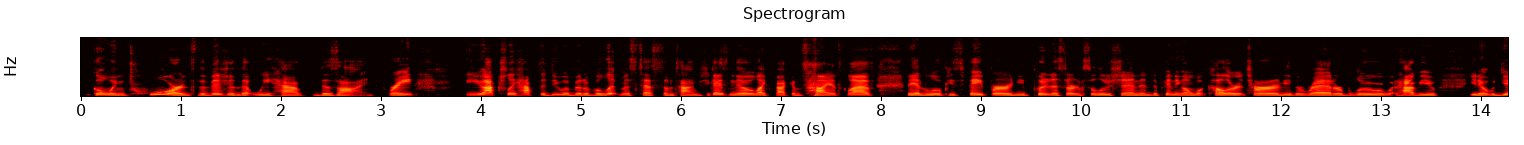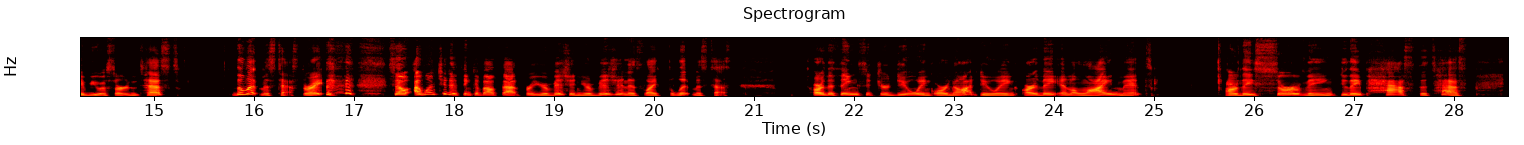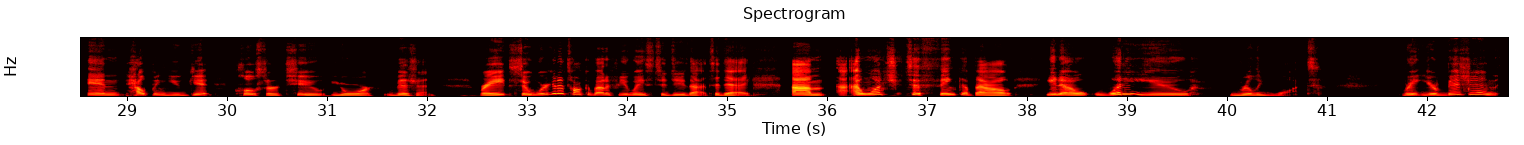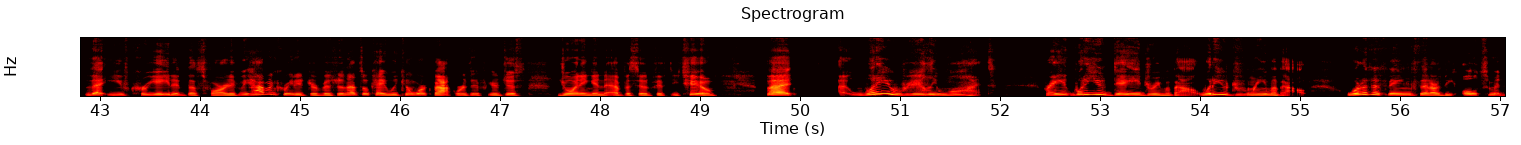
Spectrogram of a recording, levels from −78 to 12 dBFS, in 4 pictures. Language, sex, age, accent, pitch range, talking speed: English, female, 30-49, American, 170-230 Hz, 205 wpm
